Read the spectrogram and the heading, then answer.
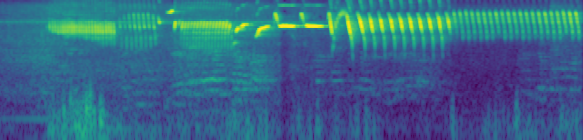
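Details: Belgian canary training song for young canaries learning to sing: after a brief low rumble, a steady high whistle gives way to buzzy bursts, then fast pulsed trills and a long, even, rapid rattle-like roll.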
